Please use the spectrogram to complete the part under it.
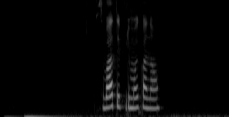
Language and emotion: Russian, neutral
